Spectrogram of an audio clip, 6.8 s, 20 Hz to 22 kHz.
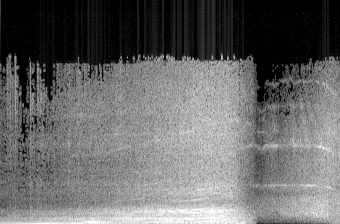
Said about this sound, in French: Allez, au volant de cette Morgane Plus 6, comme d'habitude, je vous fais profiter du son du moteur.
